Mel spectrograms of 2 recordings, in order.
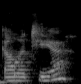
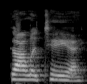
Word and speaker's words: Galatea: sure if i'm saying it right is it galatia galatea yeah yeah yeah that was another oh good ones so yeah okay um well that was the story of pygmalion and galatea pygmalion was a sculptor in cyprus and cyprus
